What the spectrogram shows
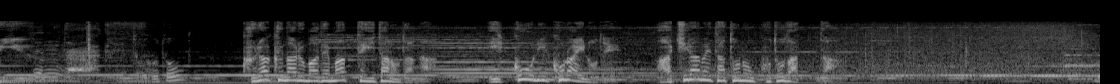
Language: Japanese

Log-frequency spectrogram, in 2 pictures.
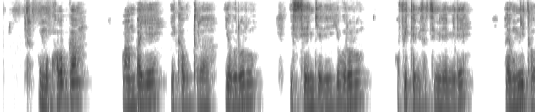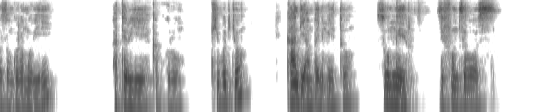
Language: Kinyarwanda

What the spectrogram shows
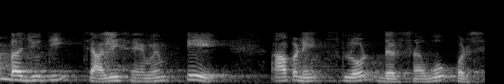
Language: Gujarati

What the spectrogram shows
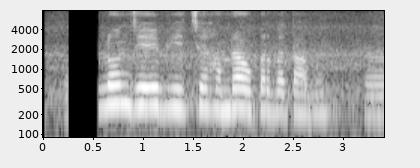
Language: Maithili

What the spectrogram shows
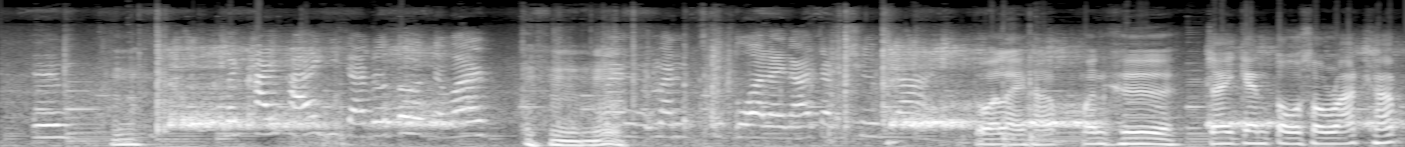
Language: Thai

